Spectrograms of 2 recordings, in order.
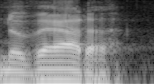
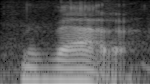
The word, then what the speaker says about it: Nevada: What is the proper pronunciation? Nevada. Nevada. Nevada. Right. Not Nevada.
